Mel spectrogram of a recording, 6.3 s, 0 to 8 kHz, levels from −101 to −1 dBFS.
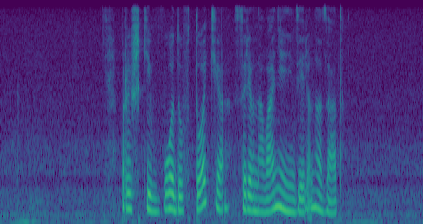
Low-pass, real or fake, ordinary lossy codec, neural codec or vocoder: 7.2 kHz; real; none; none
